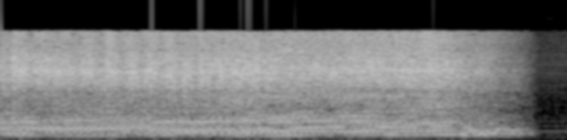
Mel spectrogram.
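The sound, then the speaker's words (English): A race car engine revs loudly, a sustained high-pitched roar with shifting pitch that cuts off abruptly near the end. No voices are heard. “Start your engines.”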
